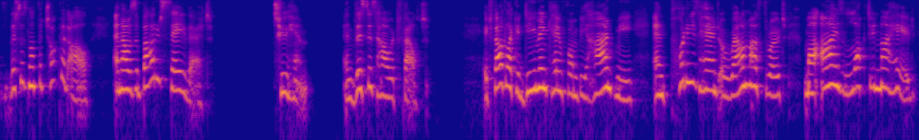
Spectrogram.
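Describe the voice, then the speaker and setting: A middle-aged woman with a high voice speaks over a video call, coaching a group of women through her own story. She talks earnestly and repeats her key points for emphasis. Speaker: confidence coach.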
